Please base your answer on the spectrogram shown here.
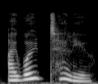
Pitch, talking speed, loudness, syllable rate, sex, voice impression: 205 Hz, 245 wpm, -17 LUFS, 5.0 syllables/s, female, feminine, middle-aged, tensed, slightly powerful, hard, slightly raspy, intellectual, calm, reassuring, elegant, slightly strict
